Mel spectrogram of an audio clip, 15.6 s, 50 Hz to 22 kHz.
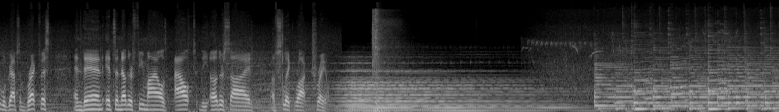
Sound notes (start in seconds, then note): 7.5 camera flash sound effect; 12.0 wilderness music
